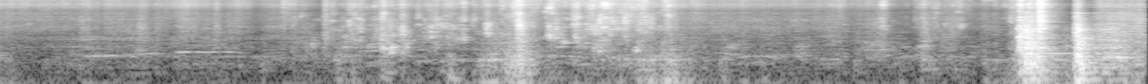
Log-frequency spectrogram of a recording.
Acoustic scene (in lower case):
kitchen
